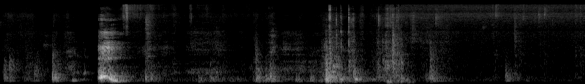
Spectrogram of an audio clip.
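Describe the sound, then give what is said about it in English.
Rain coming down indoors: a steady, faint hiss broken by irregular patters and splashes, with one louder clattering burst early on. No one speaks. “You can hear it raining.”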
